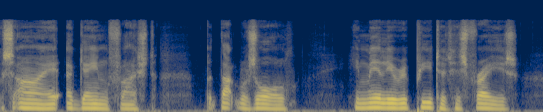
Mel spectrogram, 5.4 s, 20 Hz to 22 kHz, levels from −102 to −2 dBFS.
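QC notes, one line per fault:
Nothing to flag here; the speech comes across without any problems worth noting.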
